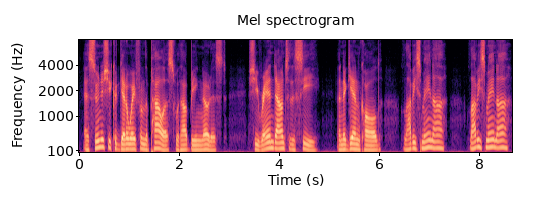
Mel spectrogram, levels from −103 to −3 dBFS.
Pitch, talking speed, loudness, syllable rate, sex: 140 Hz, 165 wpm, -18 LUFS, 5.5 syllables/s, male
